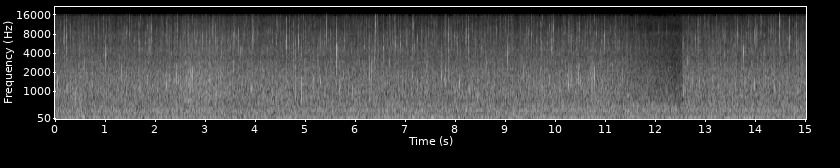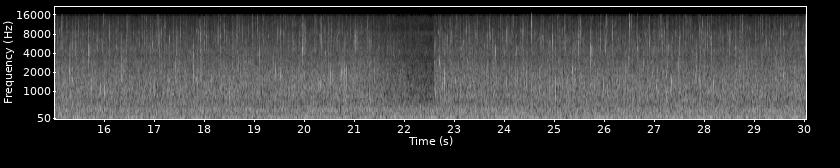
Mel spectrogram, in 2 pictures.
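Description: Steady rain falling, with many single drops ticking close by on hard surfaces. The sound softens briefly twice, about twelve and twenty-two seconds in.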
